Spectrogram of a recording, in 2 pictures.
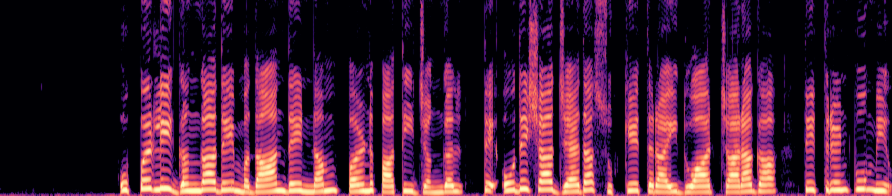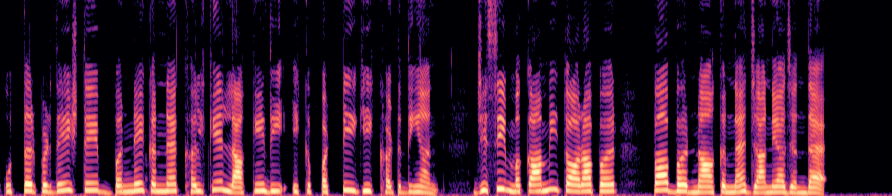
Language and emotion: Dogri, neutral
